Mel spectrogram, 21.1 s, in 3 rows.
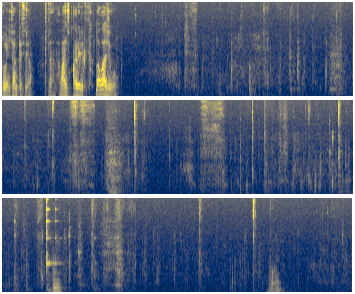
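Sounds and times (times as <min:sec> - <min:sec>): man chewing: 0:02.6 - 0:21.0
low throat sound: 0:09.1 - 0:09.7.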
